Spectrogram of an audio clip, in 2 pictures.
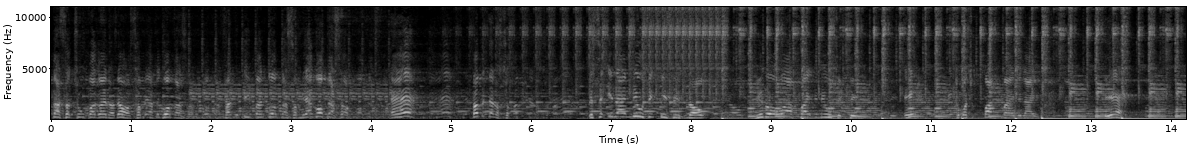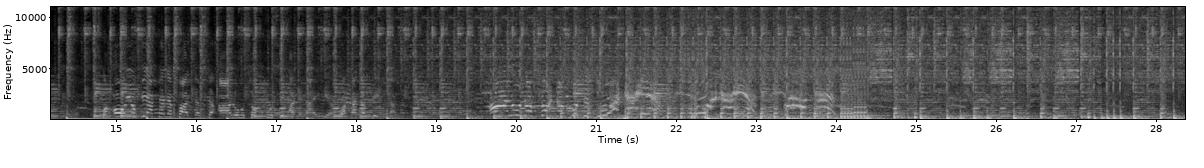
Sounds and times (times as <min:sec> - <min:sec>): Electronic music: 0:00.0 - 0:28.3.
